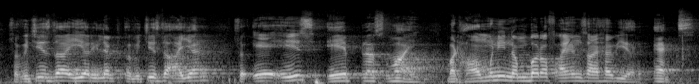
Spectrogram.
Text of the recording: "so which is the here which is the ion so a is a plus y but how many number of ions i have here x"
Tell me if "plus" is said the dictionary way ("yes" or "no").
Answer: yes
